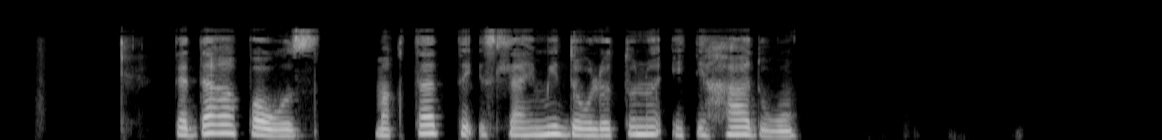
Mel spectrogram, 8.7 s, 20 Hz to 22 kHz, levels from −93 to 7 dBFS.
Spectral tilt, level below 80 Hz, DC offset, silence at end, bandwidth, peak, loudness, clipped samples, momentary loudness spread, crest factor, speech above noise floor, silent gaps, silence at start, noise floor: -5 dB/octave; -70 dBFS; under 0.1%; 2.75 s; 9.6 kHz; -6 dBFS; -24 LUFS; under 0.1%; 14 LU; 20 dB; over 66 dB; 2.40-2.81 s, 3.04-3.10 s, 3.34-3.43 s, 5.17-5.21 s; 1.3 s; under -90 dBFS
